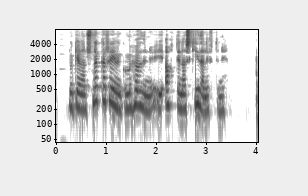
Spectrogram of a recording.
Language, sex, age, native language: Icelandic, female, 40-49, Icelandic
